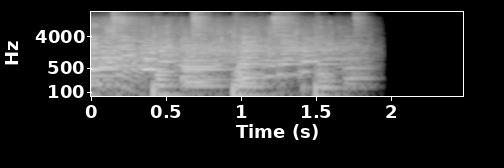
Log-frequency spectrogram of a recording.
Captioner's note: applause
